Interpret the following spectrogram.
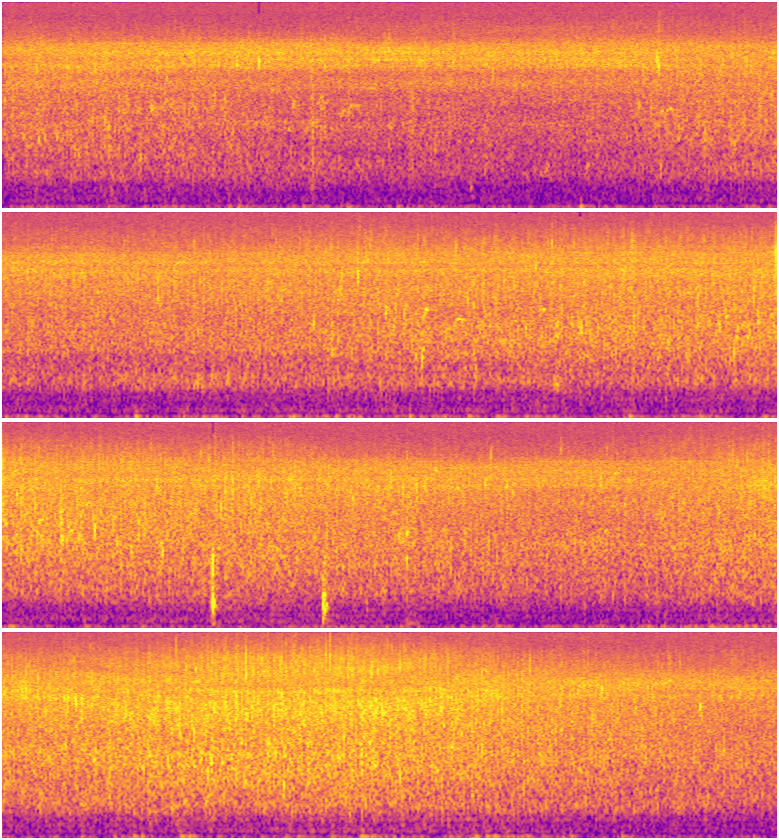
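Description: Small shallow forest creek flowing steadily, a little louder near the end. Two sharp clicks about a second apart, just past the middle, are the loudest sounds.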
